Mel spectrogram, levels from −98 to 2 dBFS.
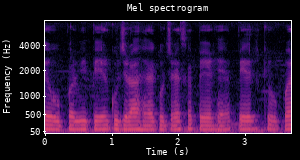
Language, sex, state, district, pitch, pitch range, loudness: Hindi, male, Uttar Pradesh, Budaun, 110 Hz, 105-110 Hz, -43 LUFS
